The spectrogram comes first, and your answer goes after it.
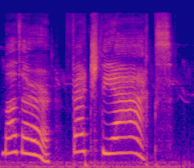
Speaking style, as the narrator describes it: Jack yelled as he reached the ground

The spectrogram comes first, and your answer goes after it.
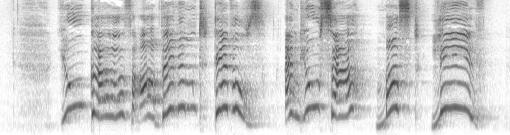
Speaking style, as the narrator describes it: shrieked Mistress Aglinesby, the mother of the maids

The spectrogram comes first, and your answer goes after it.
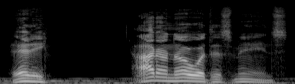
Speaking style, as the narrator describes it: he yelled to me

